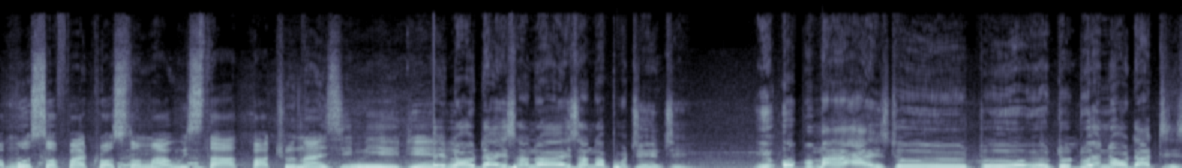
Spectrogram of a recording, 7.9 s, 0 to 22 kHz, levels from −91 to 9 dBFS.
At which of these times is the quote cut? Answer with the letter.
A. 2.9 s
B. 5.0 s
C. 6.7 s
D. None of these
A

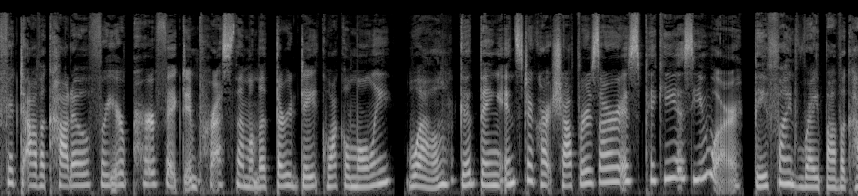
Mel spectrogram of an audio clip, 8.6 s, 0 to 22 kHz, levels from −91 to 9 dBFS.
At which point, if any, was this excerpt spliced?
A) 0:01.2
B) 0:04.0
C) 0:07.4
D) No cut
D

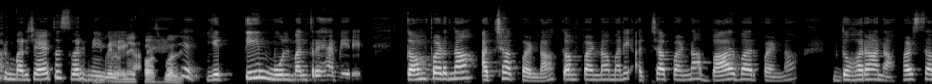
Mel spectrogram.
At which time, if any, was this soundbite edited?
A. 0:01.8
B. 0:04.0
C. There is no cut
A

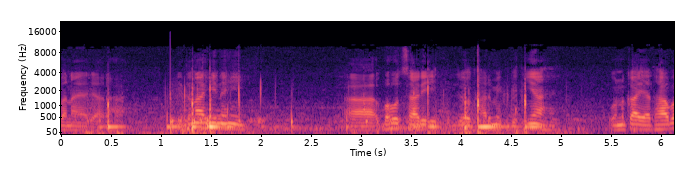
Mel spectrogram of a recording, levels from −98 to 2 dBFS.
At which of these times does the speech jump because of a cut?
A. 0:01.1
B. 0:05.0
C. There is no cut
A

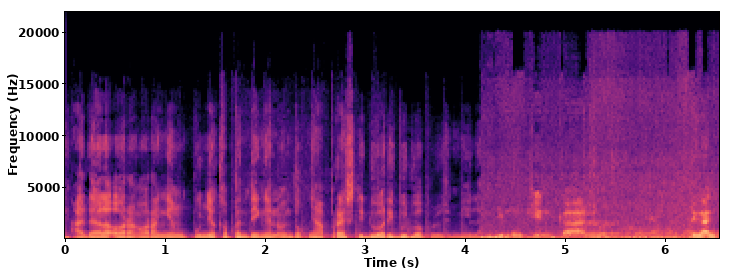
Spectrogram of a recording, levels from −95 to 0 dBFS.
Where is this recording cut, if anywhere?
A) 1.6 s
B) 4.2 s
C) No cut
B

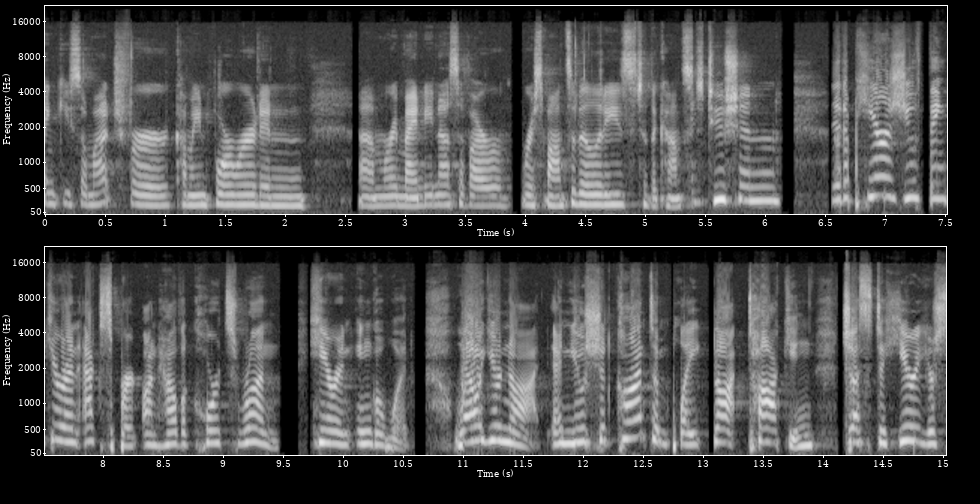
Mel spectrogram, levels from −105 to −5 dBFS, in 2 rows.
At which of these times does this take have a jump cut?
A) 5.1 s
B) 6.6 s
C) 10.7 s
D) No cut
B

